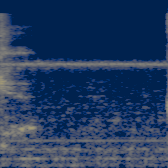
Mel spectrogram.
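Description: Crickets chirping outdoors at night in the bush, a steady thin high-pitched trill held throughout at low volume, with a sudden louder burst of noise at the very end.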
